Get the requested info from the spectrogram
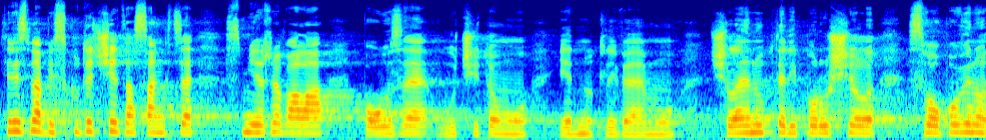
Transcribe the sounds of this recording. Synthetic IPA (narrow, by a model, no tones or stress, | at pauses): cɛlɪsmɛʔabɪskut̪ɛt͡ʃɲɛt̪asaŋk̚t͡sɛsmɲɛr̝o̞valapo̞wzɛvuːt͡ʃɪt̪o̞mu | jɛdnot̪lɪvɛːmu | t͡ʃlɛnukt̪ɛɾiːpo̞ɾuʃɪlsvowpo̞vɪno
